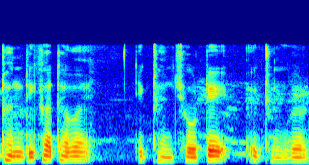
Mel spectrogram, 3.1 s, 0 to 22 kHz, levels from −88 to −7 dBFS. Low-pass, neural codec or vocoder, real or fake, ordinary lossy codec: 7.2 kHz; none; real; none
